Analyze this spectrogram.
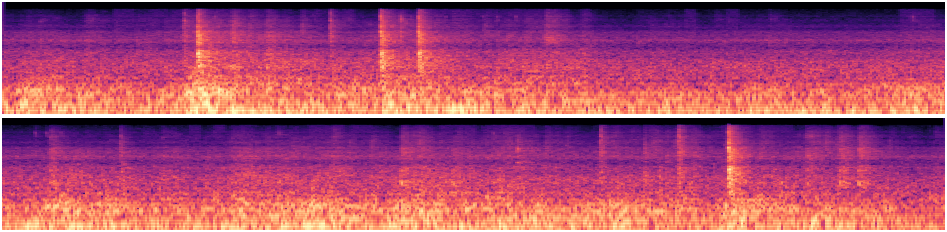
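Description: A bus body rattles and knocks over bumps.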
